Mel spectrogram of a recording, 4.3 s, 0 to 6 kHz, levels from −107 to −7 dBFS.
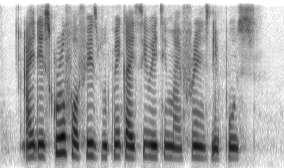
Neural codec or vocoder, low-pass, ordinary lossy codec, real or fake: codec, 24 kHz, 3.1 kbps, DualCodec; 5.4 kHz; none; fake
